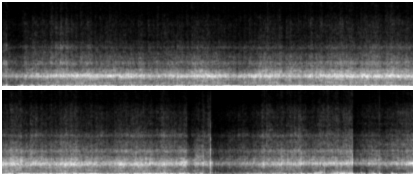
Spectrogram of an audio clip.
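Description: Big Thunder Mountain Railroad mine-train coaster running on its track: a steady rumble of the cars with a continuous mid-pitched whir. The deep rumble drops away about nine seconds in.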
